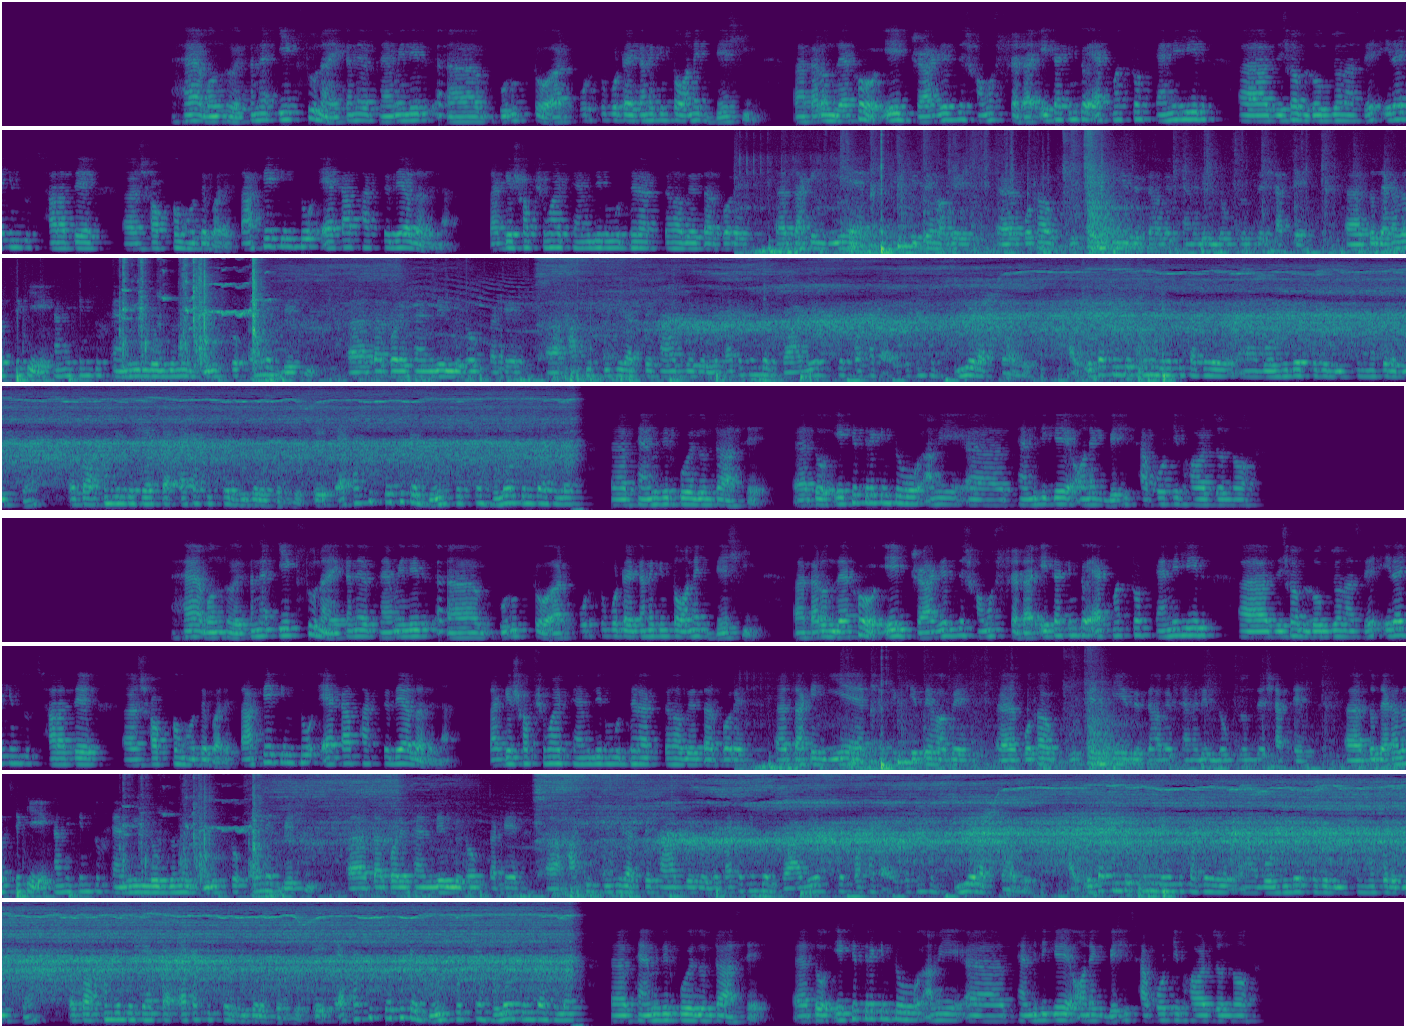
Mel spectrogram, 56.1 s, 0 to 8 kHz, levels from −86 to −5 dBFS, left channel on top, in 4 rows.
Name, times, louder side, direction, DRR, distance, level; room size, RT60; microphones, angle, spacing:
voice 1, 1.7-7.5 7.9-12.1 12.4-18.5 18.9-27.1 27.5-31.2 31.5-38.4 38.7-42.5 42.8-47.9 48.2-49.7 50.0-54.6, right 1 dB, 25° right, 4 dB, 2.0 m, -41 dB
sound 1, 21.4-39.7, left 4 dB, 65° left, 0.9 m, -43 dB
sound 2, 30.5-32.8 33.4-47.9, right 4 dB, 75° right, 3.4 m, -39 dB
12.5 x 11.5 x 2.7 m, 0.23 s
head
